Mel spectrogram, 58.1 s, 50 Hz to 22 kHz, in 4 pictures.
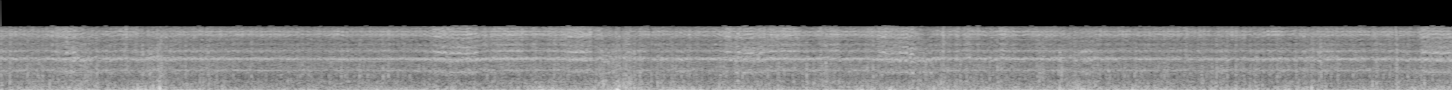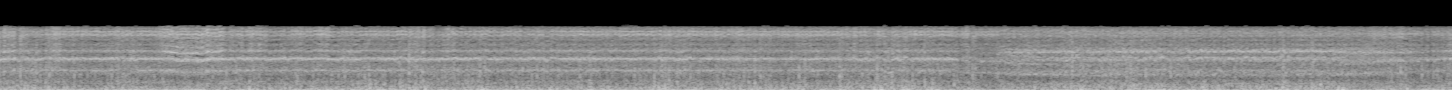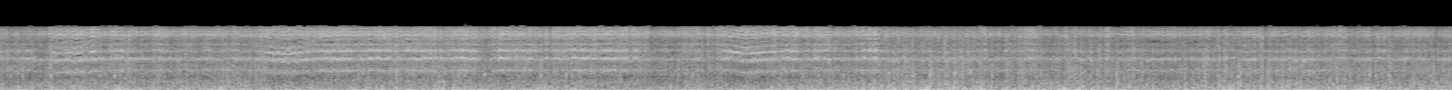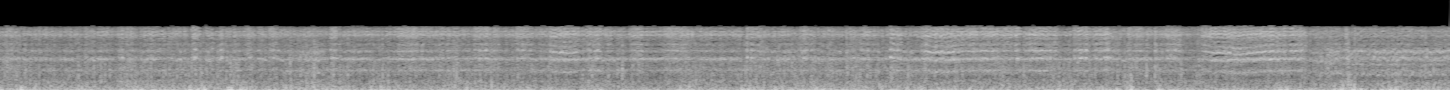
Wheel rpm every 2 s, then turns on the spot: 230, 230, 230, 230, 220, 230, 240, 230, 230, 230, 230, 230, 210, 190, 210, 230, 230, 230, 230, 230, 230, 230, 230, 240, 230, 230, 230, 230, 220.
none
